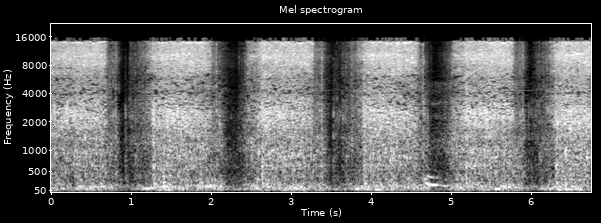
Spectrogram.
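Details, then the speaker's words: Toyota 901 knitting machine main bed, carriage set to slip stitch (empty setting): loud rasping ratchet sweeps about a second each with short quiet turnarounds; sounds like it could fall off but the carriage is passing normally. "Now, without changing anything else, we're going to switch over to empty, which just really bothers me. It sounds like it's going to fall off, but since it's slip stitch, not really empty, we're good to go."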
